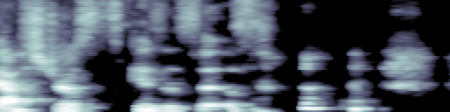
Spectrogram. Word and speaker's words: gastroschisis: say it, double check how to say this, gastroschisis. It's one of those big words. The post showed the baby suffering from gastroschisis, a medical condition where the intestines are exposed.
